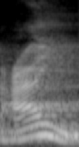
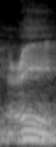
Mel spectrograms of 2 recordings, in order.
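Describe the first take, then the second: First: The vowel is a clear open a. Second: The vowel leans toward an e sound. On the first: The speaker calls it right. "itunya tetap jelas fathahnya" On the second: The speaker calls it wrong.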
